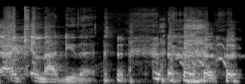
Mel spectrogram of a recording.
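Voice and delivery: slow words through laughter; laughing. Real, not acted. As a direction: say it while cracking up. Laughs after failed yell.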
